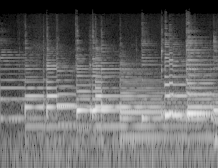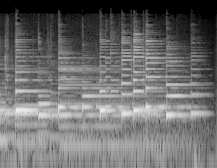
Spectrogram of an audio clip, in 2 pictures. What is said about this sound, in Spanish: Bueno, el laúd es un instrumento de cuerda renacentista y es muy parecido a lo que fuera una guitarra en ese tiempo y suena más o menos así.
